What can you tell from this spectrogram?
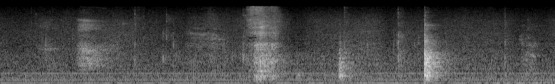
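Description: Glass noodles from braised chicken slurped up in several short sucks, a loud one about halfway through and a sharp one about four seconds in.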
